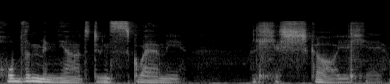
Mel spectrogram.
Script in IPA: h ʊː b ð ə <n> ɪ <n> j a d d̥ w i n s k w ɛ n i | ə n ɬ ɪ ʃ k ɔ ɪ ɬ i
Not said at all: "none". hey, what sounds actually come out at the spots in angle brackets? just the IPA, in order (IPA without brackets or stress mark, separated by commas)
m, n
